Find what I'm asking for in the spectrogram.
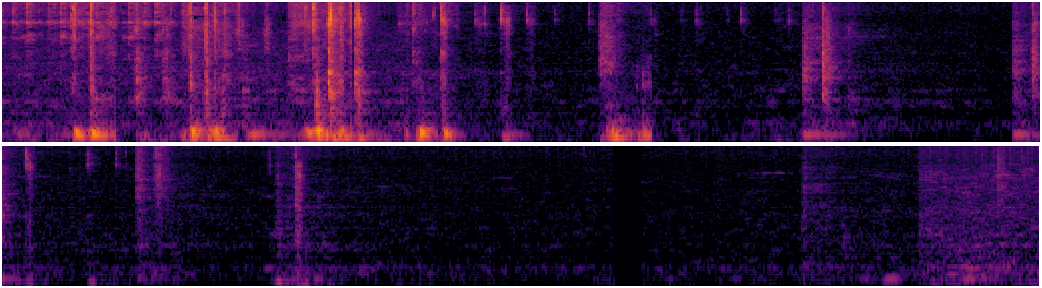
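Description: Rapid keyboard typing, a burst of dense clicking at first that thins into scattered keystrokes and pauses, fairly close and quiet, with no one speaking.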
